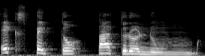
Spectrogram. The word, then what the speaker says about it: Expecto Patronum: de pronunciar el hechizo se dice expect o patrón nun con m al final la traducción del latín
